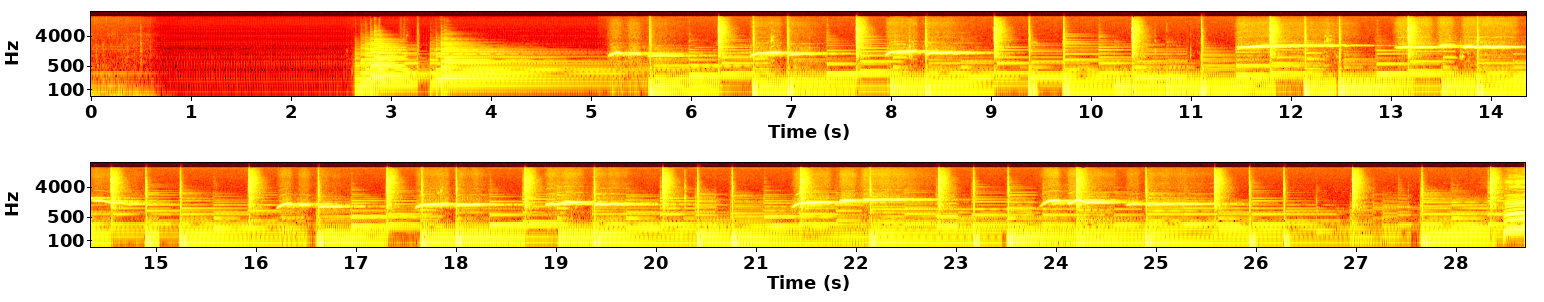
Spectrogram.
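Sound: musical interlude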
